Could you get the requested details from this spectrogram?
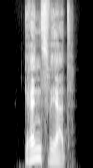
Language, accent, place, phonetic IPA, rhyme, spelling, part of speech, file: German, Germany, Berlin, [ˈɡʁɛnt͡sˌveːɐ̯t], -ɛnt͡sveːɐ̯t, Grenzwert, noun, De-Grenzwert.ogg
- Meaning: limit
